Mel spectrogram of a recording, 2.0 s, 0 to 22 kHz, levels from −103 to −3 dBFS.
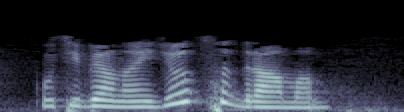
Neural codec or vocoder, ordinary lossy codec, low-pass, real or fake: codec, 16 kHz, 0.9 kbps, LongCat-Audio-Codec; MP3, 24 kbps; 7.2 kHz; fake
